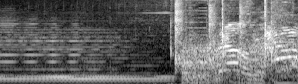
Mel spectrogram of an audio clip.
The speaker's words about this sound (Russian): Аплодисменты, аплодисменты.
